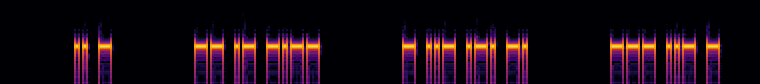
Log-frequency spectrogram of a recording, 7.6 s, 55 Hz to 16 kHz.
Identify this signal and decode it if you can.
Morse code, heard as a keyed tone, about 29 wpm, 700 Hz. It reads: IT MAY TURN OUT
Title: 3x Word-Spacing - Sentences from Top 400 Words - 30wpm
